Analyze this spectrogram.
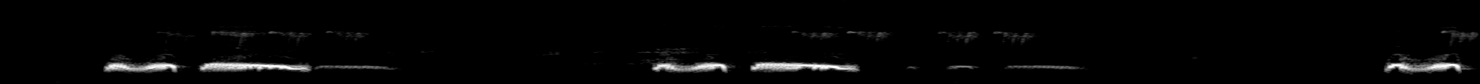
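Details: Spotted dove used as a decoy to incite wild birds to fight, delivering loud two-note coos followed by a soft drawn-out tail, the phrase returning about every three seconds.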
